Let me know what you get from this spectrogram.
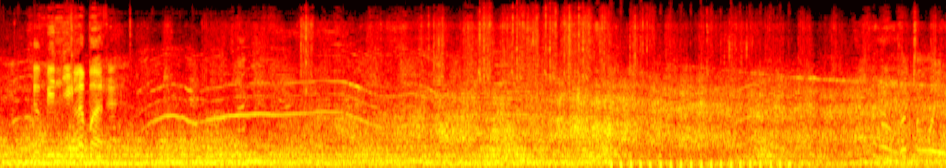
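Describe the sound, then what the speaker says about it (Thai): US Air Force fighter jet at an air show at a Las Vegas air base: a loud, sustained broadband jet roar fills the clip, with a rapid pulsing rumble near the end. "เครื่องบินขับไล่ครับของทัพสหรัฐ"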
